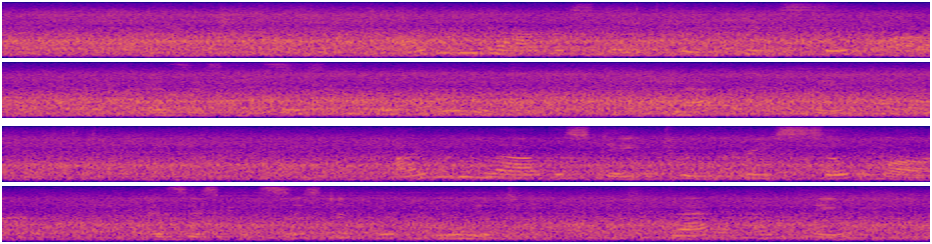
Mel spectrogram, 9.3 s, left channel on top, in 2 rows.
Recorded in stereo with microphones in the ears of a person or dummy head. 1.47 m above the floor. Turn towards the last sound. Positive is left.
turn(degrees=-70)  # may be behind; listen again after turning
